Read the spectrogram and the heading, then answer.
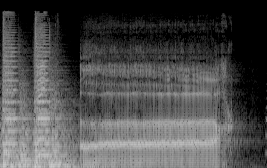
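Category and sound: human body sound, burping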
